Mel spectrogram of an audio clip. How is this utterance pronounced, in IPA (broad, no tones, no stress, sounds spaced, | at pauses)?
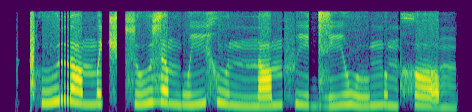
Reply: ǁʰ u r ɒ m ʌ t͡ʃ t͡s u z ʌ m w i x u nː ɒ m f i d͡z i w u m ʊ m x ɔ m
